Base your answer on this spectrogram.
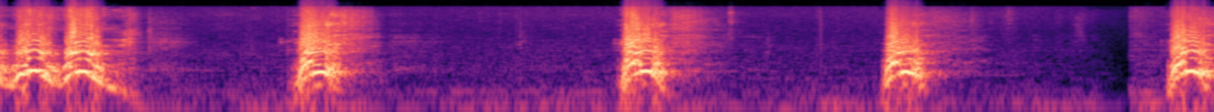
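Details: Big angry dog barking at cats fighting at night: loud, harsh barks, a quick double bark then single barks about every one and a half seconds, with quiet pauses between.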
